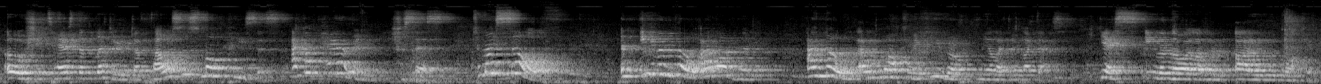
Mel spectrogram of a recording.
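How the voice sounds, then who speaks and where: A woman's voice: high voice, sing-song, moderate pace. A woman in an amateur school play, playing a worried, gossiping parent in a noble household. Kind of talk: amateur school stage acting. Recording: distant mic in echoey hall.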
